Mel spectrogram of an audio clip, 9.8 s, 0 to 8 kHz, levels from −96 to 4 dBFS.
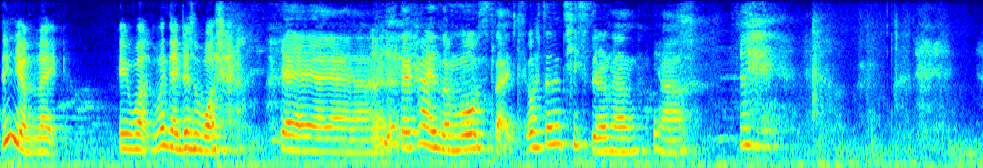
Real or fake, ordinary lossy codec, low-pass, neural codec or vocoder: fake; none; none; codec, 16 kHz, 2 kbps, FunCodec, trained on Chinese and English, 25 frames a second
